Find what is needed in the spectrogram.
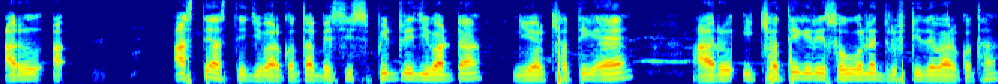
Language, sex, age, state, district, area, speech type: Odia, male, 30-45, Odisha, Bargarh, rural, spontaneous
